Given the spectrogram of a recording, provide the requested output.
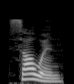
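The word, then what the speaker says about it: Samhain: Irish ancestry who apparently didn't know how to pronounce the Gaelic Festival of sworn Sawan anyway I didn't want to put this album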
